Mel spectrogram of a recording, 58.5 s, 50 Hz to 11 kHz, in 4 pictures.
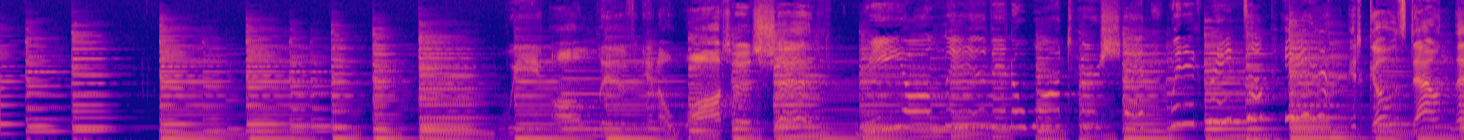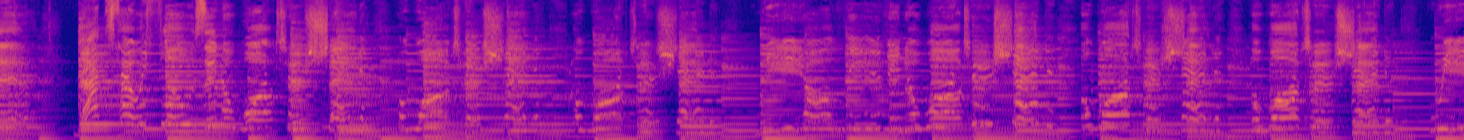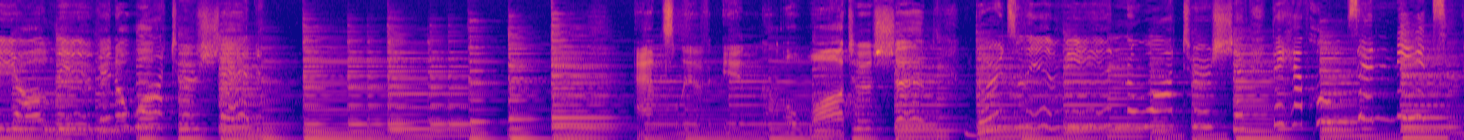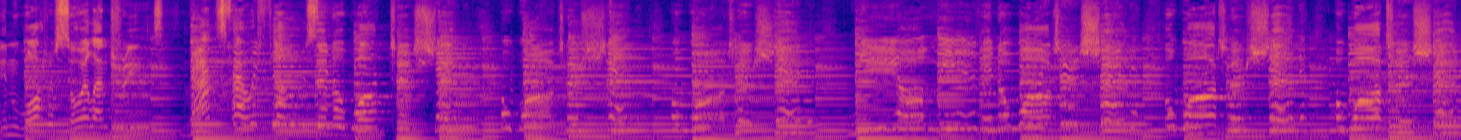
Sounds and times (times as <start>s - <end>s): Music: 0.0s - 58.5s.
